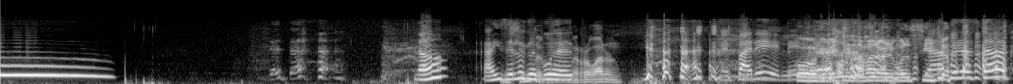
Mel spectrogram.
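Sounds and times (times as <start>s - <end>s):
person imitating a wolf howl: 0.0s - 1.2s
speech: 4.2s - 10.1s
laughter: 6.5s - 10.1s.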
